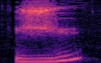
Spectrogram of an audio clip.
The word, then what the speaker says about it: eus: forms you will pronounce this combination of vowels E, U. You don't pronounce it like normally we would pronounce it E, okay, but we will pronounce it U all the time. Okay, so JU, final S not pronounced.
